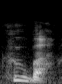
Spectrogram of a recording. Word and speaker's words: Cuba: K U B-a Kuba is correct, but in English it is referred to as Cuba. Okay. So, it's still Yeah, it's Kuba, what you were just saying, but in English we pronounce it Cuba.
